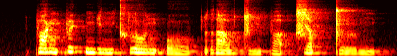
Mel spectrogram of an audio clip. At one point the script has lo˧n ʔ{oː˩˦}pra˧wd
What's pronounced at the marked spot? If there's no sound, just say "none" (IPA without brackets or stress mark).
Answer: oː˩˦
